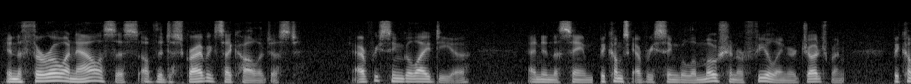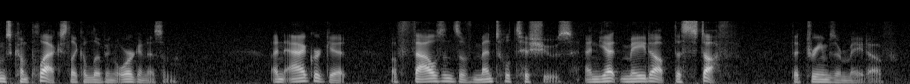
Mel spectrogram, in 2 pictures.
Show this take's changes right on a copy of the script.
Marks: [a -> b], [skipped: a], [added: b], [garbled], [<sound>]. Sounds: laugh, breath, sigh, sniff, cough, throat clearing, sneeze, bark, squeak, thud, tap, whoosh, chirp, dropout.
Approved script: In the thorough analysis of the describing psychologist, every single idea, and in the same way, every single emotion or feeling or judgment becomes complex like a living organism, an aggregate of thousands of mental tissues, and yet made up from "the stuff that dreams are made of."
In the thorough analysis of the describing psychologist, every single idea, and in the same [way, -> becomes] every single emotion or feeling or judgment becomes complex like a living organism, an aggregate of thousands of mental tissues, and yet made up [skipped: from] "the stuff that dreams are made of."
